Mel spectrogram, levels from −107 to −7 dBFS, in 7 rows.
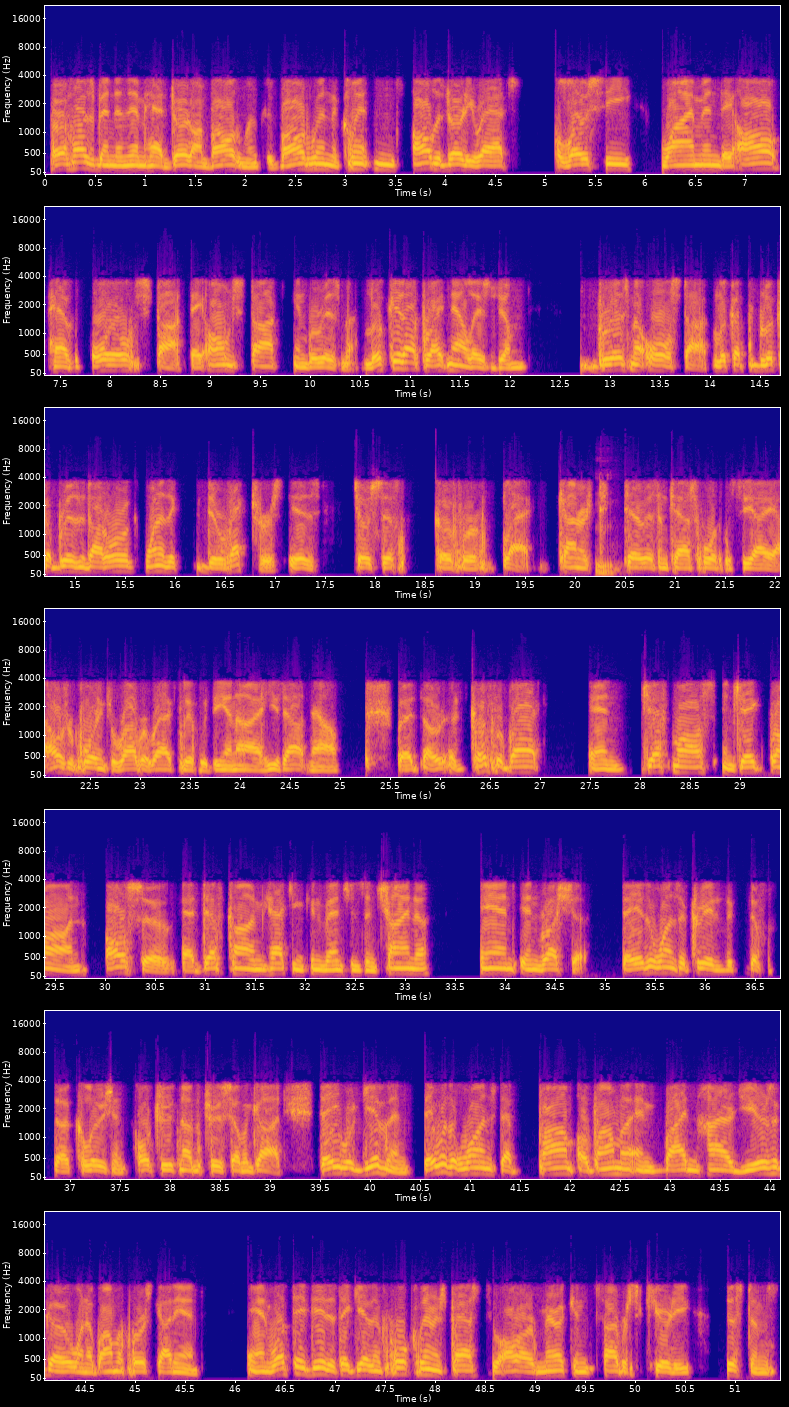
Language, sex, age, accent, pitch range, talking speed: English, male, 50-69, American, 105-125 Hz, 165 wpm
